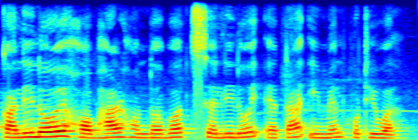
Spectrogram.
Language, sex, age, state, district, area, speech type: Assamese, female, 45-60, Assam, Charaideo, urban, read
